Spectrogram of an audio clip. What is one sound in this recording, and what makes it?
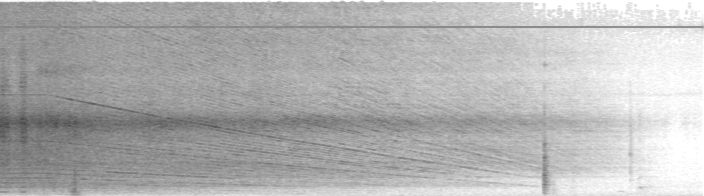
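A power drill spins a wooden rod with a high whine that winds down.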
